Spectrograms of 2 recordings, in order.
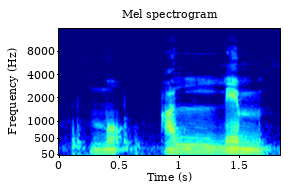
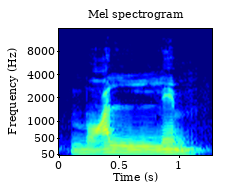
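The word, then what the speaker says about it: مُعَلِّم: So this particular word is pronounced by the Arabs like this: mu'allim, mu'allim.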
